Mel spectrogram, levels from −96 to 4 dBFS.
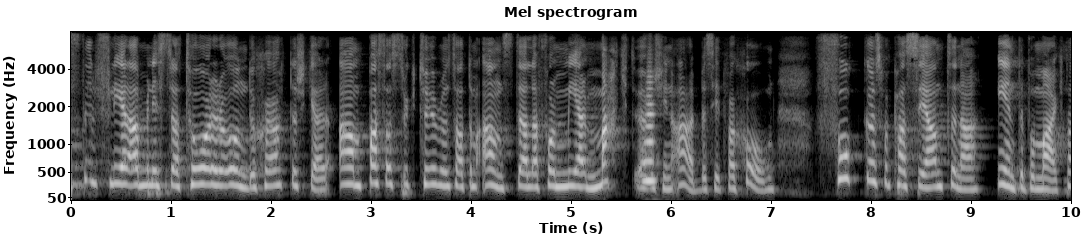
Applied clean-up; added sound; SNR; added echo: neural mask model DeepFilterNet 3.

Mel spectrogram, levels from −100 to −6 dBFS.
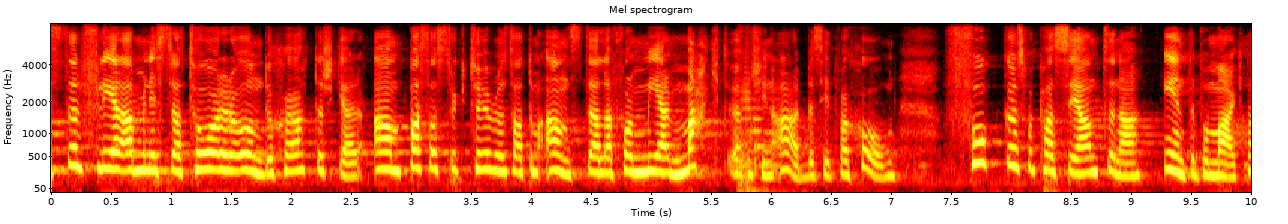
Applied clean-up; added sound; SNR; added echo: neural separator model SepFormer DNS4.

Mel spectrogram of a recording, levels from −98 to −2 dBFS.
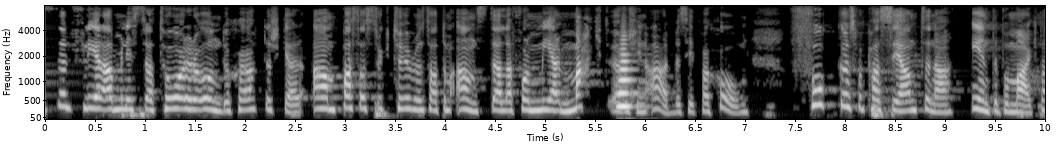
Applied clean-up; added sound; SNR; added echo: classical method spectral subtraction.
